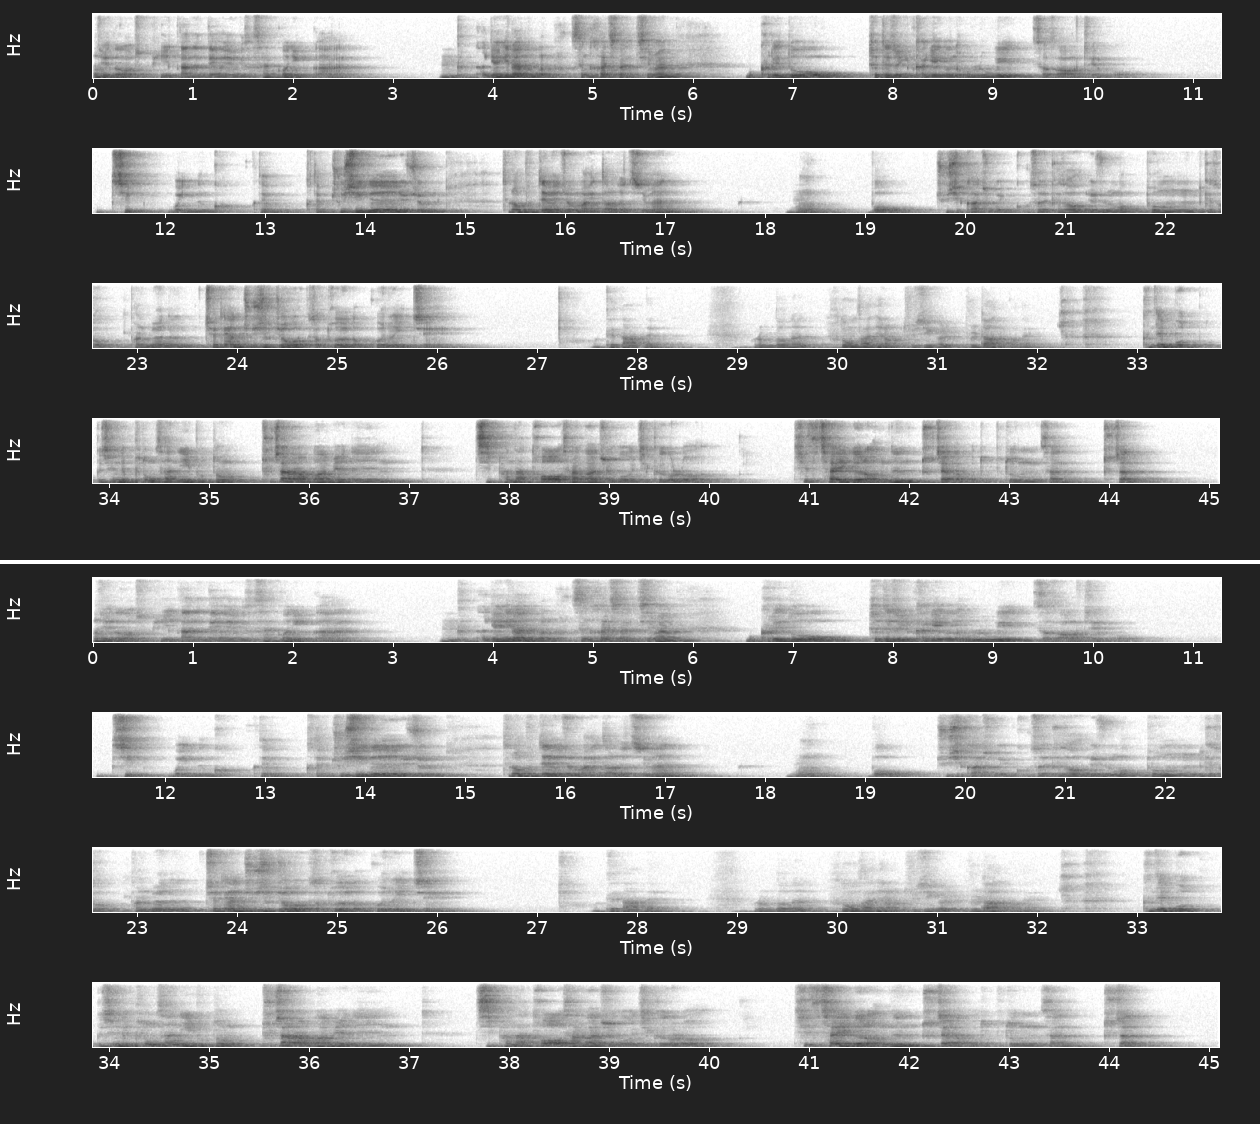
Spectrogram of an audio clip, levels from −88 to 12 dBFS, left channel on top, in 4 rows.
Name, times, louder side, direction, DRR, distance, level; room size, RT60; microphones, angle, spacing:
voice 1, 0.0-2.6 3.8-6.2 6.5-7.5 7.8-10.3 11.5-11.8 12.0-12.7 12.9-14.8 15.4-17.1 18.3-18.5 19.0-19.4 19.7-26.1 32.2-32.7 33.1-33.6 33.9-36.9 37.7-40.0 40.8-43.6 43.9-44.2, left 2 dB, 85° left, 3 dB, 0.6 m, -22 dB
voice 2, 3.5-3.8 18.2-18.5 27.5-28.2 28.7-32.0, left 2 dB, 50° left, 2 dB, 0.4 m, -27 dB
4.6 x 3.1 x 2.7 m, 0.89 s
head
